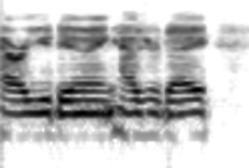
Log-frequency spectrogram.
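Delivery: level, flat, robotic monotone voice. Showing how not to be funny: robotic voice. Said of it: "be like this right here the whole time, robotic voice".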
